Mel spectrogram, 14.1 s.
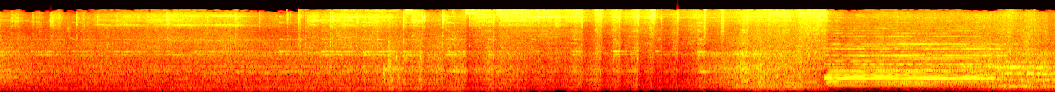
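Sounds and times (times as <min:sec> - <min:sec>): steel wheels clicking over rails: 0:00.0 - 0:11.0
diesel locomotive engine rumble: 0:00.0 - 0:14.0
locomotive air horn chord: 0:11.0 - 0:14.0.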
